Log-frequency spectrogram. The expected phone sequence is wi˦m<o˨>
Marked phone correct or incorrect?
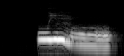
incorrect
